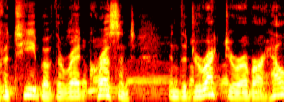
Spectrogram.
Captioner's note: speaking alternate language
